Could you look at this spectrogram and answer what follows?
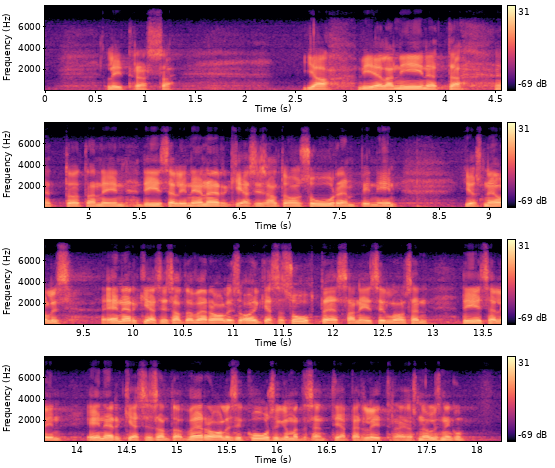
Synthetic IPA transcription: lit̪rɑsːɑ | jɑʋielæniːnet̪ːæet̪t̪uot̪ɑniːndiːselinenerkiɑsisælt̪øonsuːrempiniːn | josneolis | enerkiɑsisælt̪øʋeroolisoikeɑsːɑsuht̪eːsːɑniːnsilːoinsend̥iːselinʔenerkiɑsisælt̪ø̰ʋeroolisikuːsikymːent̪æsent̪ːiæperlit̪rɑjosneolisniːŋkun

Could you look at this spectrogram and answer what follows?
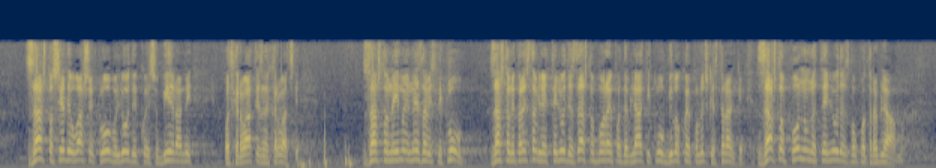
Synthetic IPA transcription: zaʃt̪o̞sje̞d̪euʋaʃe̞mklˠuːbuʎuːd̪iko̞jisubiːɾani | o̞d̪xr̩ʋaːt̪eiznaxr̩ʋaːt̪ske̞ | zaʃt̪o̞neimajune̞zaːʋisniklˠuːb | zaʃt̪o̞nepɾe̞t̪st̪aʋlʎajut̪e̞ʎuːd̪ezaʃt̪o̞mo̞ɾajupod̪ebʎaːʋat̪iklˠuːbbiːlo̞ko̞je̞polit̪it͡ʃke̞st̪ɾaŋkezaʃt̪o̞po̞no̞ʋno̞t̪e̞ːʎuːd̪ezlˠoupo̞t̪ɾebʎaːʋa̰mo̰

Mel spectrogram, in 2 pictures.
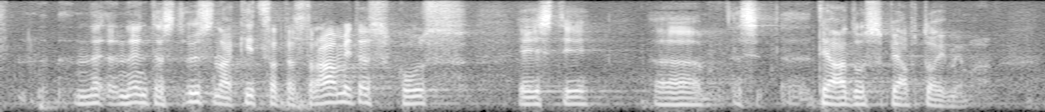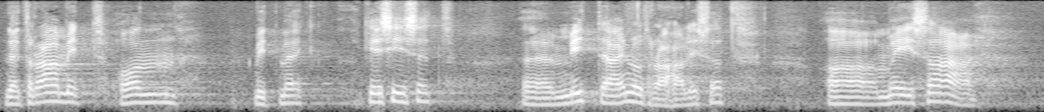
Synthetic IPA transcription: ne̞nd̪̥e̞st̪ysnɑkit̪sɑt̪ːˑe̞srɑːmid̪̥e̞skus | e̞ːsʲt̪i | st̪eɑd̪̥uspeɑb̥t̪o̞jmḭmɑ̰ | ne̞ːd̪rɑːmid̪̥o̞n | mit̪meke̞sʲise̞d̪̥ | mit̪ːe̞ɑjnult̪rɑɦɑlised̪̥ | ɑmeejsɑː

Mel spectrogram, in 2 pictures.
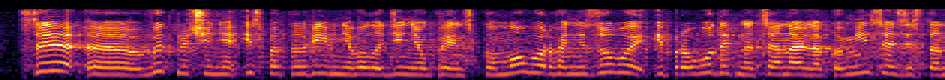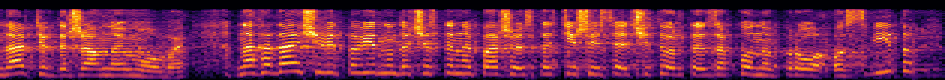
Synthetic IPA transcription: t̪sɛʋɪklʲʊt͡ʃenʲːɐʔispet̪ʊɾʲiwnʲiʋɔlˠɔdʲinʲːɐʊkɾɐjinʲsʲkɔjʊmɔʋʊɔrɦɐnʲizɔʋʊjɛʔipɾɔʋɔd̪ɪtʲnɐt͡sʲiɔnɑlʲnɐkɔmʲisʲijɐzʲist̪ɐnd̪ɑrtʲiwd̪erʒɑwnɔjimɔʋɪ | nɐɦɐd̪ɑjʊʃt͡ʃɔʋʲid̪̚pɔʋʲid̪nɔd̪ɔt͡ʃɐst̪ɪnɪpɛrʃɔjist̪ɐtʲːiʃid̪ʲesʲat̪̚t͡ʃet̪ʋɛrt̪ɔjizɐkɔnʊpɾɔʔɔsʲʋʲit̪ʊ

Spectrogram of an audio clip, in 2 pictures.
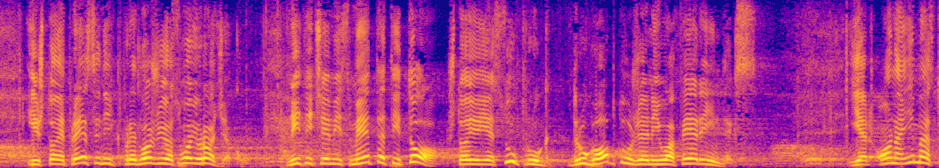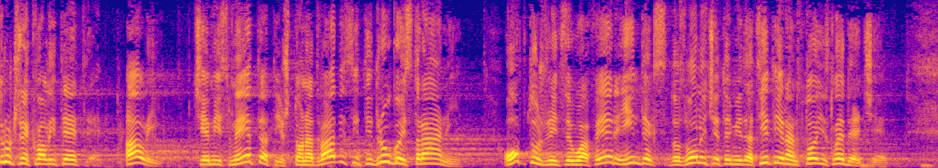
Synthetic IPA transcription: iʃt̪o̞jepɾe̞ːt̪sʲje̞d̪nikpɾed̪lˠo̞ʒio̞sʋo̞juɾo̞d͡ʑaku | nit̪it͡ɕe̞misme̞ːt̪at̪it̪o̞ːʃt̪o̞jojesupɾuɡ | d̪ɾuɡo̞opt̪uʒe̞niuafeːɾiind̪e̞ks | je̞ɾo̞naimast̪ɾut͡ʃne̞kʋalit̪eːt̪ʰe̞̰ | alḭ | t͡ɕe̞mismeːt̪at̪iʂt̪o̞nad̪ʋaːd̪e̞set̪id̪ɾuɡo̞jst̪ɾaːnḭ | o̞pt̪uʒnit̪seuafeːɾiind̪e̞ksd̪o̞zʋo̞lit͡ɕe̞t̪e̞mid̪at̪sit̪̬iːɾanst̪o̞jisle̞d̪eːt͡ɕḛ

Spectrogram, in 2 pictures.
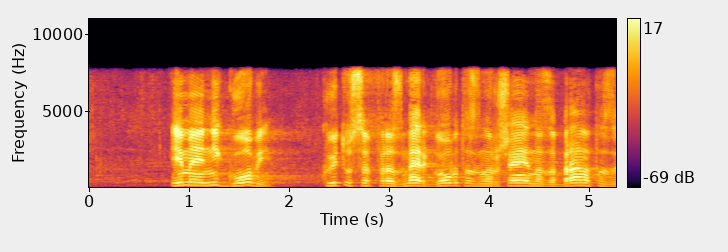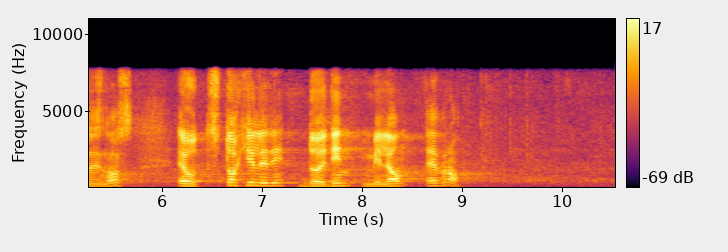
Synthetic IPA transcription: iməɛd̪niɡlˠɔbḭ | koit̪ʊsəfɾɐzmɛɾɡlˠɔbət̪əzɐnɐɾʊʃɛniɛnɐzɐbɾanət̪əzɐiznɔs | ɛot̪st̪ɔxilʲɐd̪id̪oɛd̪inmilʲiɔnɛvɾo

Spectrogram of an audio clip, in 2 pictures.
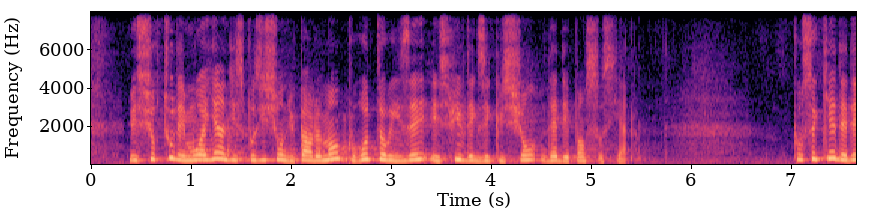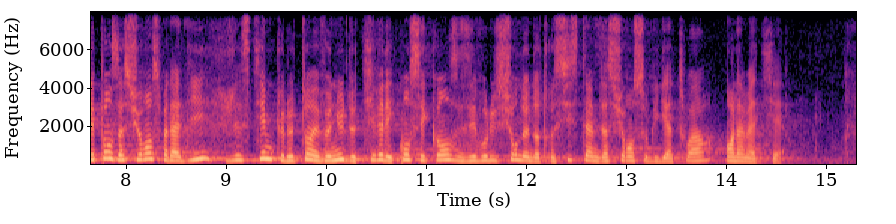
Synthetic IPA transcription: mɛsyʁt̪ulemwajɛ̃ad̪ispozisjɔ̃d̪ypaʁləmɑ̃puʁot̪ɔʁizeʔesɥivʁlɛɡzekʲysjɔ̃d̪ed̪epɑ̃sːɔsja̰l | puʁsəkʲiɛd̪ed̪epɑ̃sd̪asyʁɑ̃smalad̪iʒɛst̪imkələt̪ɑ̃ɛvənyd̪ət̪ʰiʁelekɔ̃sekɑ̃sd̪ezevɔlysjɔ̃d̪ənɔt̪χəsist̪ɛmd̪asyʁɑ̃sɔbliɡʲat̪waʁɑ̃lamat̪jɛ̰ːʁ

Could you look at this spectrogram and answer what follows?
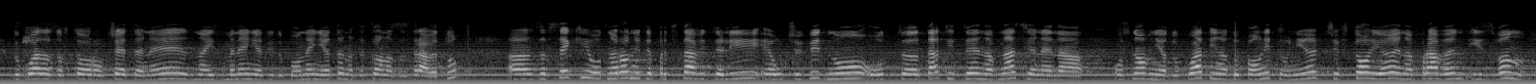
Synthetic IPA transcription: d̪oklˠad̪əzɐft̪ɔɾot͡ʃɛt̪ɐnɛnɐizmɛnɛniət̪oid̪opɐlˠnɛniət̪ənɐzɐkɔnəzɐzd̪ɾavɛt̪o | zɐfsɛkiot̪nɐɾɔd̪nit̪ɛpɾɛt̪st̪avit̪ɛli | ɛot͡ʃɛvid̪noot̪d̪at̪it̪ɛnɐvnasjɐnɛnɐ | osnɔvnijəd̪oklˠat̪inɐd̪opɐlˠnit̪ɛlˠnijət͡ʃɛft̪ɔɾijəɛnɐpɾavɛnizvɤn

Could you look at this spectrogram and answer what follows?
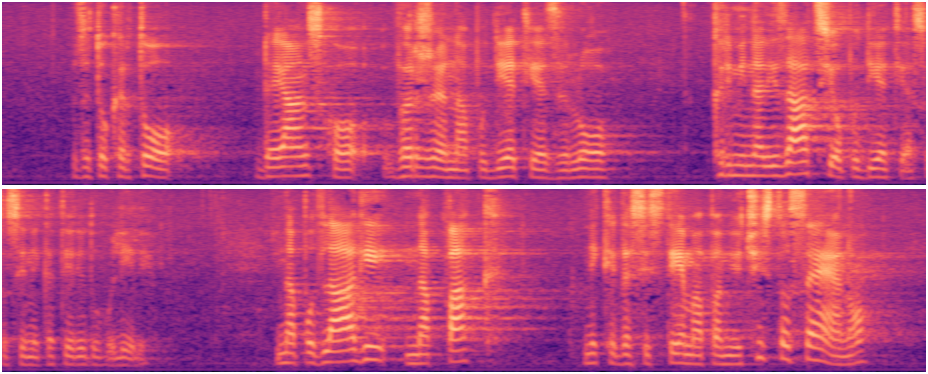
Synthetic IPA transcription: zat̪oːkɛɾt̪oː | d̪ɛjanskɔʋəɾʒɛnapɔd̪jeːt̪jɛzɛloː | kɾiminalizaːt̪sijɔpɔd̪jeːt̪ja̰sɔsinɛkat̪eːɾid̪ɔʋɔliːli | napɔd̪laːɡinapak | neːkɛɡasist̪eːmapamijɛt͡ʃist̪ɔwsɛɛːnɔ

